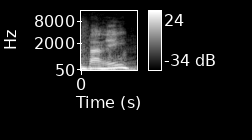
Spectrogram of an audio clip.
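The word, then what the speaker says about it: Paris: París. Se come la S, las letras del final se las comen. – Oye, ¿y qué hace esta oyente española valenciana más concretamente en París? – Pues cosas del amor.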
